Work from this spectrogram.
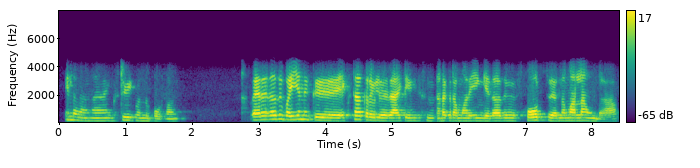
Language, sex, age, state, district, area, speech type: Tamil, female, 30-45, Tamil Nadu, Mayiladuthurai, urban, conversation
